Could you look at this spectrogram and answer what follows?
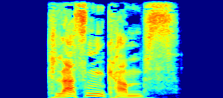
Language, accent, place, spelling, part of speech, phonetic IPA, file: German, Germany, Berlin, Klassenkampfs, noun, [ˈklasn̩ˌkamp͡fs], De-Klassenkampfs.ogg
- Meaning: genitive singular of Klassenkampf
